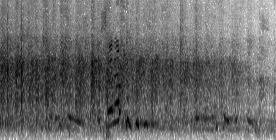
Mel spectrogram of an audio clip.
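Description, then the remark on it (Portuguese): A crowd of people applauding the Lord for a family after a prayer of blessing, a dense, continuous patter of many hands clapping that holds for several seconds, with scattered voices and cheers mixed in and tapering slightly at the end. “Você aplauda o Senhor por essa família, em nome de Jesus.”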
